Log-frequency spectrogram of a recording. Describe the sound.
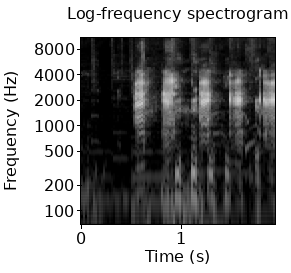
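A voice imitates the Joker's giggle in a rapid series of about five nasal, honking bursts that sound like a quacking duck, loud, with no other talk.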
